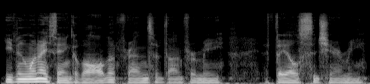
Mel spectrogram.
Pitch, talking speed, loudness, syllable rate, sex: 95 Hz, 275 wpm, -18 LUFS, 5.6 syllables/s, male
